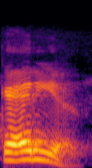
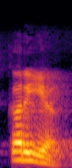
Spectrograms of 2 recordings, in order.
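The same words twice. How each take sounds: First: "career" said as CARE-ee-er; "career" with an open, stressed KAIR; common mispronunciation. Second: "career" said as kuh-REER; short ca-, stressed REER in "career"; stress on last syllable. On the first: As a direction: stress the first syllable of "career", like carrier. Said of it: "it is not career". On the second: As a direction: hit the end of "career". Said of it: "stress will take place on the last syllable". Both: Shown as a demonstration.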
